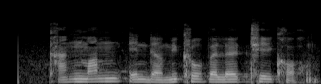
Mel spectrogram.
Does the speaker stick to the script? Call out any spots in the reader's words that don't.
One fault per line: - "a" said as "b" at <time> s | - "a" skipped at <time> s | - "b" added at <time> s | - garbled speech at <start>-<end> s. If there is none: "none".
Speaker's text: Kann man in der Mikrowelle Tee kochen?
none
